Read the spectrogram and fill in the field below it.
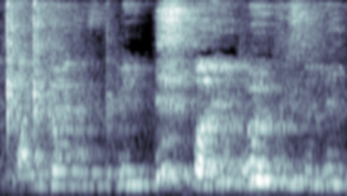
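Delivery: soft, hushed mock whine; acted little-brother protest; whimpered pleading. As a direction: plead helplessly under your breath.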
